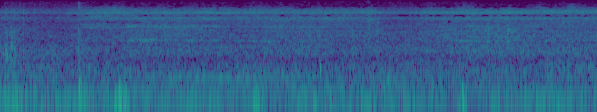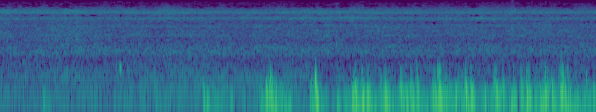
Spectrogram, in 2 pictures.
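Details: Low thumps and bumps from handling, growing busier toward the end, over a faint steady background hum, with no clear animal voice.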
